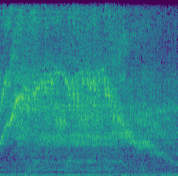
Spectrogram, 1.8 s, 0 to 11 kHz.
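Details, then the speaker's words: Redcat Volcano 16 mini monster truck after brushless conversion, non-adjustable mesh: shrill high squeal sagging and fading as the truck slows; poor pinion-to-spur gear mesh, performance otherwise good. "other than the unpleasant noise the performance of it's actually pretty good"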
